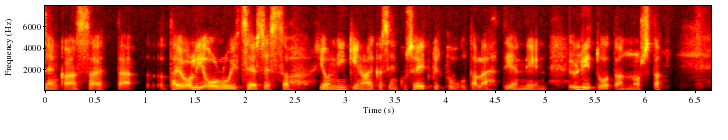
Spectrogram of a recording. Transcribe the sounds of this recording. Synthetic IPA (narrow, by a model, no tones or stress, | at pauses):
seŋkɑ̰nsːɑ̰ḛt̪ːæ̰t̪ɑioliʔolːuit̪seɑsiɑsːæjoniːŋkinɑ̰ikɑsiŋkuseit̪kyt̪luʋṵlt̪ɑ̰lʔæht̪iḛnnḭːnylit̪uot̪ɑnːo̰st̪ɑ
